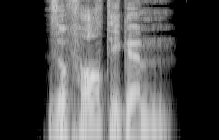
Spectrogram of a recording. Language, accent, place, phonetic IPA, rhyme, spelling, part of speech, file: German, Germany, Berlin, [zoˈfɔʁtɪɡəm], -ɔʁtɪɡəm, sofortigem, adjective, De-sofortigem.ogg
- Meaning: strong dative masculine/neuter singular of sofortig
